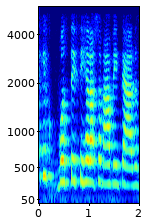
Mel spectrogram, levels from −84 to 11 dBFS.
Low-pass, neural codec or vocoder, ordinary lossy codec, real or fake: 5.4 kHz; codec, 24 kHz, 0.5 kbps, DualCodec; none; fake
